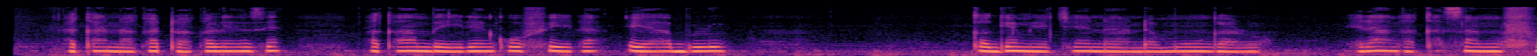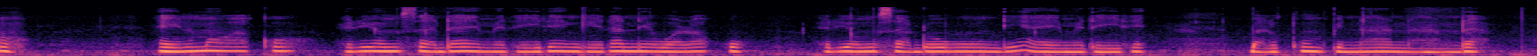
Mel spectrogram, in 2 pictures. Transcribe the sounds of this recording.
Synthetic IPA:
akanaːkatakaleːnze | akʰaːmbeiɾe̞ːŋkʰo̞fiːɾa | ejabulu | kaɡe̞mjeːceːnaːndamuːŋɡalo̞ | e̞ɾaŋɡakʰasanufu | einumawakʰo̞ | e̞ɾijo̞ːmusaːdaje̞me̞ɾe̞iɾe̞ŋɡe̞ːɾane̞walakue̞ɾio̞ːmusaːdo̞ːwuːndiaje̞me̞ɾe̞iɾe̞ | βalikuːmpinaːnaːnda

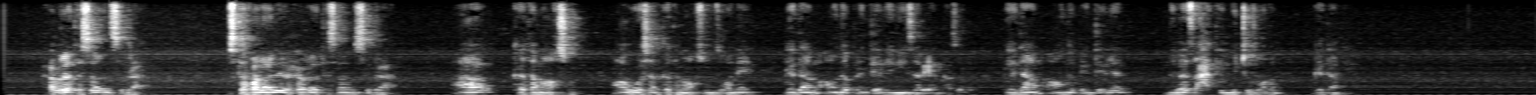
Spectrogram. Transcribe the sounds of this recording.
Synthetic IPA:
ħɨβɾɐt̪ʰɐsɐβɨnsɨd̪ɾa | zɨt̪ʰɐfɐlalɐjuħɨβɾɐt̪ʰɐsɐβɨnsɨd̪ɾa | ʔaβkʰɐt̪ʰɐmaxsun | ʔaβwɔsɐnkʰɐt̪ʰɐmaxsunzɨxone | ɡɐd̪ama̰wnɐpʼent̪ʼelenjizɐɾʔenːazɐlːoɡ̥ɐd̪ama̰wnɐpʼent̪ʼelenːɨβɐt͡sʼaħt̪ʰimɨt͡ʃːuzɨxonɐmɡɐd̪amɨjːu

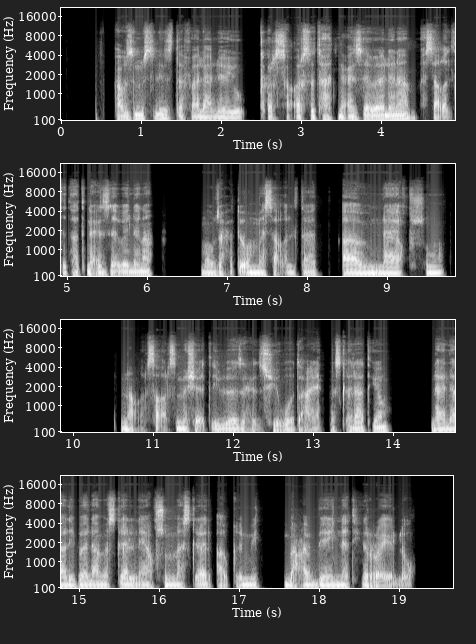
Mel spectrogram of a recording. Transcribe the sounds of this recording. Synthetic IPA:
ʔaβzimɨslizɨt̪ʰɐfɐlalɐjukʼɨɾsa̰χʼɨɾsɨt̪ʰat̪nɨʕɨzɐβɐlɐnamɐsa̰χʼɐlt̪ʰɨt̪ʰat̪nɨ̰ʕɨzɐβɐlɐna | mɐwzaħt̪ʰiʔo̞mːɐsa̰χʼɐlt̪ʰat̪̚ | aβnajxsum | na̰kʼɨ̰ɾsa̰χʼɨ̰ɾsɨmɐʃɐ̰ʔt̪ʼḭbɨβɐzɨħzɨʃḭbo̰t̪ʼɨʕa̰jnɐt̪̚mɐskʼɐlat̪ɨjːo̞m | najlalibɐlamɐskʼɐlnʔa̰jxsumːɐskʼɐla̰βkʼɨd̪̚mit̪̚ | bɨʕaβiajnːɐt̪jɪɾo̰jɛ̰lːɐ̰wu

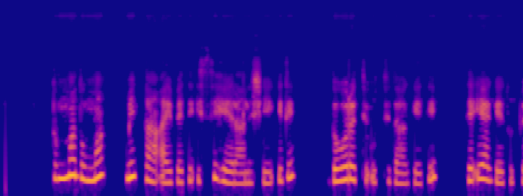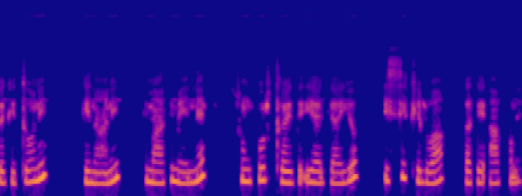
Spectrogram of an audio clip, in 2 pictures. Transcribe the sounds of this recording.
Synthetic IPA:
d̪̥ʊmːɐd̪ʊmːɐ | mɪt̪ːaːʔɐjpɛt̪ɪʔɪsːɪɦe̞ːɾaːnʃiːkʼɪd̪ɪ | d̪o̞ːɾɛt̪ːɪʔʊt̪ːɪd̪aːɡe̞ːt̪ɪ | d̪̥ɛʔɪjaːɡe̞ːt̪ʊpːɛɡɪd̪ːɔːnɪ | ɡ̥ɪnaːnɪ | t̪ɪmaːt̪ɪmeːnːɛ | sʊŋkʊɾt̪ʰɔjd̪ɛ̰ʔɪjaɡɪjaːjːɔ | ɪsːɪkʰɪlʊwaː | ɡ̥ɐt̪eːʔaːpʼːɔnɛ

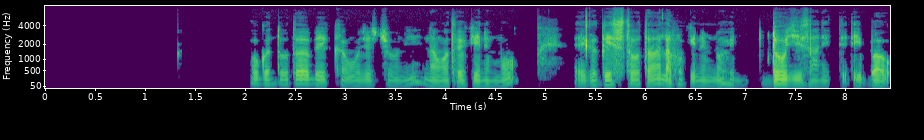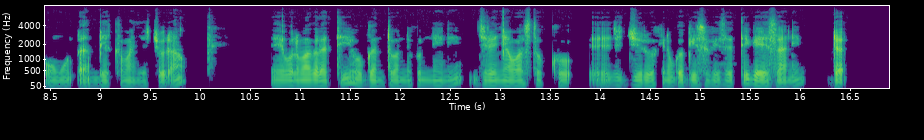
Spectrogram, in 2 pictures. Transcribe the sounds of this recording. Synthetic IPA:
hɔɡːɐnt̪o̞ːt̪ɐbe̞ːkʰːɐmʊd͡ʒɛt͡ʃːuːnnɐmoːt̪ʰɐjɔːkiːnɪmːo̞ː | ɡɐɡːe̞ːsɪ̥t̪o̞ːt̪ɐlɐfɐɔkiːnɪmnoːɦɛd̪ːoːhʊd͡ʒiːɪsaːniːt̪ːɪᶑḭːbːaːʔṵːmuːnᶑa̰ːnbe̞ːkʰːɐmɐnd͡ʒɛt͡ʃːuːᶑɐ | wɐlmaːɡɐlɐt̪ːɪhɔɡːɐnt̪oːnːɪkʊnːɛnd͡ʒɪɾe̞ːɲːɪɐwaːst̪ɔkʰːɔd͡ʒɪd͡ʒːiːɾʊjɔkiːnʊfɡɐɡːe̞ːsʊkeːs̬ːɐt̪ːɪɡɐeːsaːniːn | d̪ɐᶑɐ̥

